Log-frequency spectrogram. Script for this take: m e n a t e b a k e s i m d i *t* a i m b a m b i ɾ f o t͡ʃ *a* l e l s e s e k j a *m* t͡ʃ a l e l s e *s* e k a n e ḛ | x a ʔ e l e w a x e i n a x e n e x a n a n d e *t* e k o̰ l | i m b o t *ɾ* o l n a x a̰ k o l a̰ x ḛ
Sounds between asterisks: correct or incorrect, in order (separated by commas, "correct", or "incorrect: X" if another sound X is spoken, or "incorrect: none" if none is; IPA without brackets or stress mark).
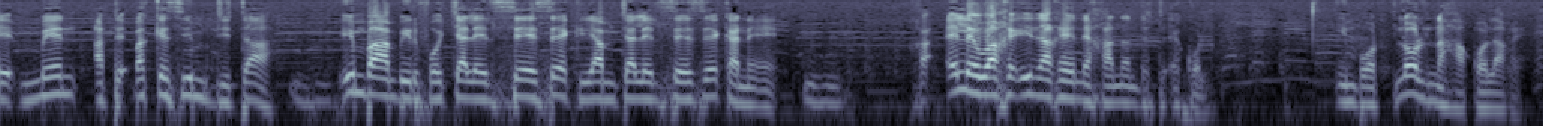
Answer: correct, correct, correct, correct, correct, incorrect: l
